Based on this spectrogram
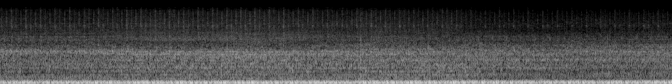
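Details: Porsche 911 flat-six idling deep with heavy, uneven knocking about twice a second; a knock inside the engine, source undetermined.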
